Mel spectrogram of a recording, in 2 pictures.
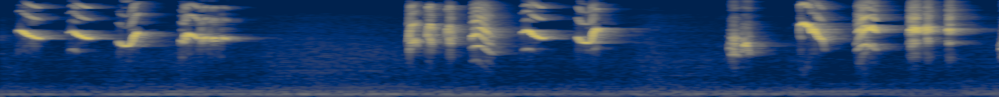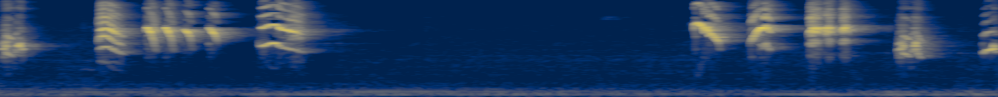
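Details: Orange-headed thrush song used as a lure to make birds livelier and more aggressive after moulting. Bursts of high, varied chirps and rapid trills come in quick clusters, with short pauses between groups over a faint low hum.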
